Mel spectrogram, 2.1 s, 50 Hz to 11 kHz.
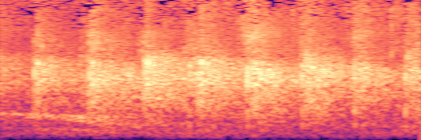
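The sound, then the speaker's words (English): A crowd applauds steadily, a dense wash of many hands clapping at once with a rapid, slightly pulsing texture, moderately loud and with no voices over it, clapping at the speaker's mention of his upcoming 25th wedding anniversary. “And she's not even here to hear your clap.”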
